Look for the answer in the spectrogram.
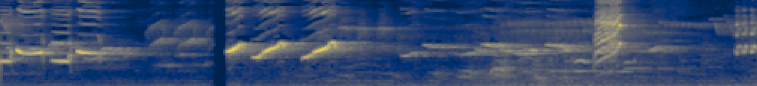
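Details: Vocal masked laughingthrush whose song serves to get other birds singing: clear whistled phrases, upward-swept slurs after a short break, softer flat whistles, then a harsh noisy burst and a final bright note.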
